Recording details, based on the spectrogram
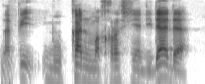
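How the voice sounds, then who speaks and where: A male Quran recitation teacher giving a patient tajwid lesson, explaining slowly and sounding out letter sounds to show how they are made. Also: medium pitch, sharp tone. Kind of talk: tajwid lesson with spoken demonstrations.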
